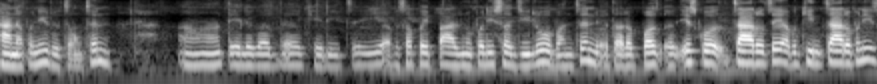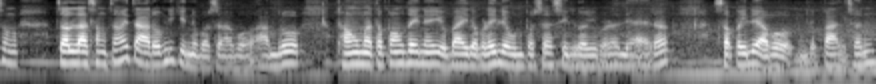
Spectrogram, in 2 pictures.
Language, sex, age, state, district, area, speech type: Nepali, female, 60+, West Bengal, Kalimpong, rural, spontaneous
